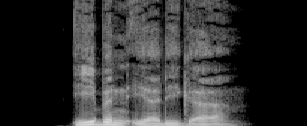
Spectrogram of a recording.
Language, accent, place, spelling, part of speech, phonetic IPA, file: German, Germany, Berlin, ebenerdiger, adjective, [ˈeːbn̩ˌʔeːɐ̯dɪɡɐ], De-ebenerdiger.ogg
- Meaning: inflection of ebenerdig: 1. strong/mixed nominative masculine singular 2. strong genitive/dative feminine singular 3. strong genitive plural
